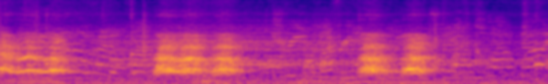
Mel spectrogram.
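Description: A dog barking, several loud barks in quick bursts, the last two close together near the end.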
